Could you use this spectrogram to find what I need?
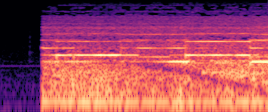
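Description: A siren wails in a loud, sustained tone that holds steady and then shifts pitch twice, over a constant rushing noise, with no talking.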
